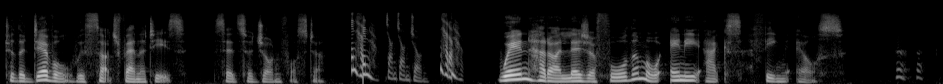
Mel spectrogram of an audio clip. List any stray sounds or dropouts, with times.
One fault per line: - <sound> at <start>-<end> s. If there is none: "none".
- chirp at 3.5-4.6 s
- laugh at 8.9-9.3 s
